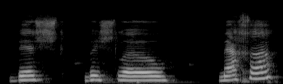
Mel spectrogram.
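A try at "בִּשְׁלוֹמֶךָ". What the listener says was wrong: Good. Bishlomecha. Exactly right.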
